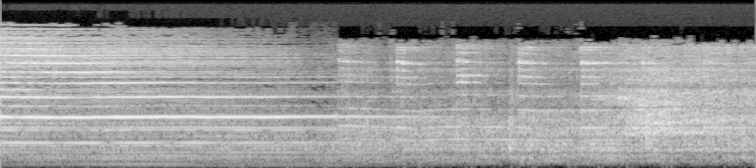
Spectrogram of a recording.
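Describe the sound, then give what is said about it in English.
Continuous rail noise at Penn Station in New York fills the scene: a loud, sustained train rumble with ringing metallic tones like a bell or brakes, and faint clattering bursts partway through, with no voices standing out. “Penn Station, a canyon of noise and activity.”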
